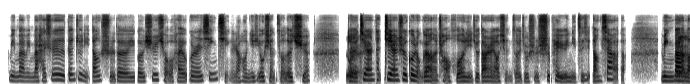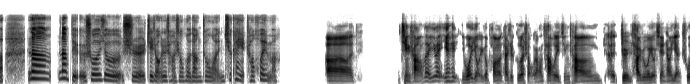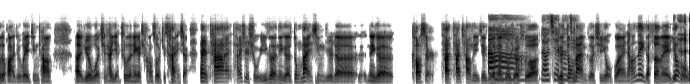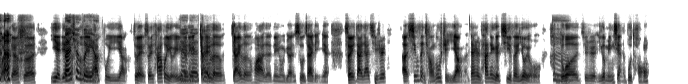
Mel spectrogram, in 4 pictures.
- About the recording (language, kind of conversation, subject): Chinese, podcast, 在不同的情境下听歌，会影响你当下的偏好吗？
- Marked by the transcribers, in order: laugh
